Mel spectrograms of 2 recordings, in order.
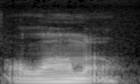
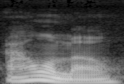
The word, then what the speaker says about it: Alamo: his name to Tony Alo so I will refer to him as Tony even though Alamo would be the pronunciation that comes to mind first Al is the pronunciation he used based on his desire to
